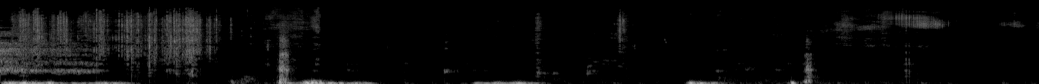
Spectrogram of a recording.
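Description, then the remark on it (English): Thin Bible pages rustle and flip in several quick, papery bursts with short pauses between them, a louder flurry at the start and softer turns after, with no one speaking. “let's flip back to 1 Peter chapter 3. Let's flip back.”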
